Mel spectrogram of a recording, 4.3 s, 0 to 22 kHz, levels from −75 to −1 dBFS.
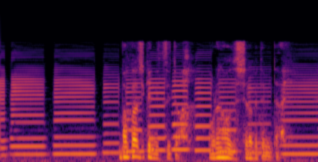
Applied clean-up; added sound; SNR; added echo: none; Wind instrument, woodwind instrument; 2 dB; none.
